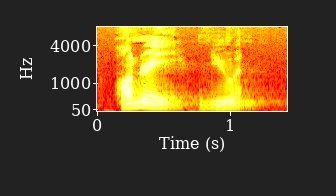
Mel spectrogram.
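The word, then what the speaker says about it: Henri Nouwen: One of the authors that she recommends is Henry Nguyen. Well, that's not how you say it. It's Henri. Henri Nguyen.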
